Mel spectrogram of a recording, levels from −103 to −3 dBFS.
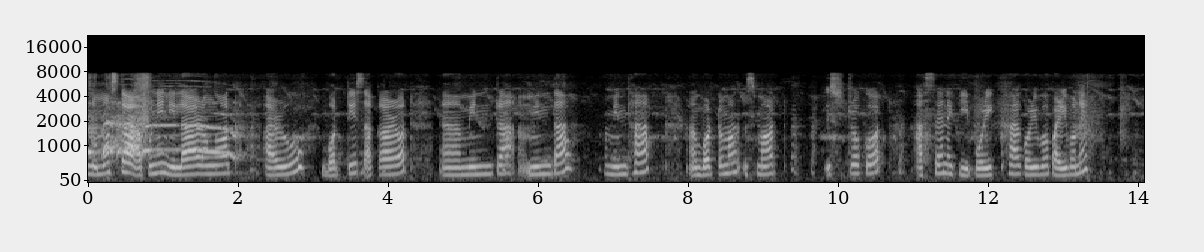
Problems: none marked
